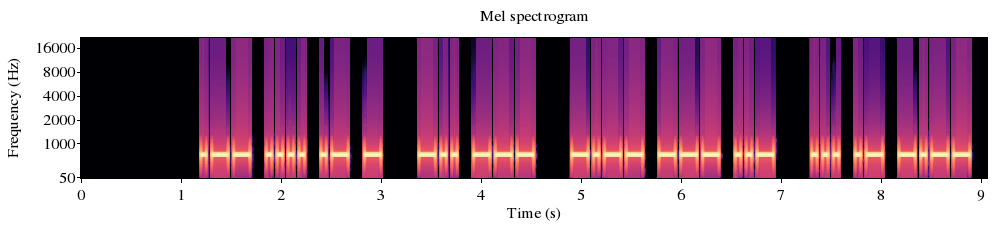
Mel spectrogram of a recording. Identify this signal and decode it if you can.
Morse code, heard as a keyed tone, about 22 wpm, 700 Hz. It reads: WHAT DO YOU SAY
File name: practice / 22wpm / Build A Phrase - 5-Word Phrases - 22wpm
